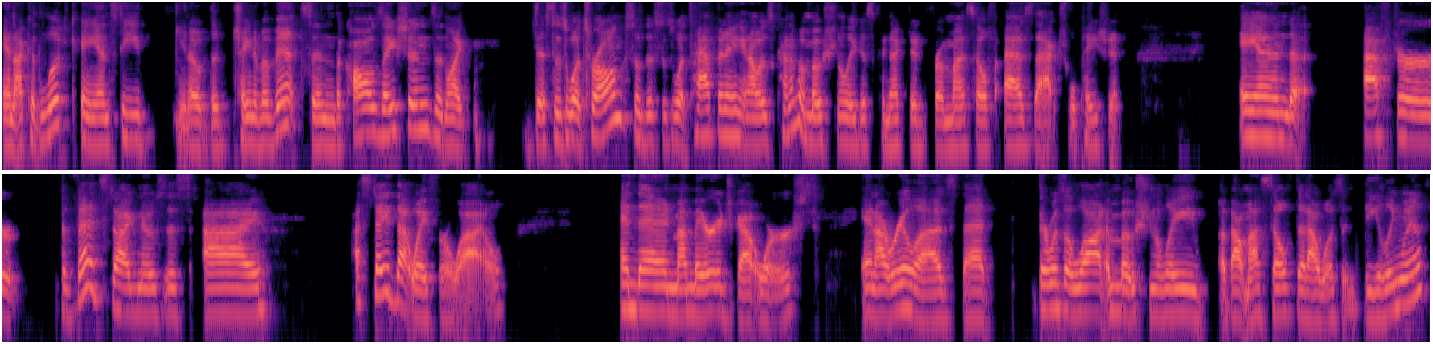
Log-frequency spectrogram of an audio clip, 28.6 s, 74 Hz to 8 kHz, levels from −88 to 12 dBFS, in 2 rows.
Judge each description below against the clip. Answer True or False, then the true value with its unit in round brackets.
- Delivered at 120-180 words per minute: True (155 wpm)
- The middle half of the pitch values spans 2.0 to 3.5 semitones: True (3.2 semitones)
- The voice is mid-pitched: True (170 Hz)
